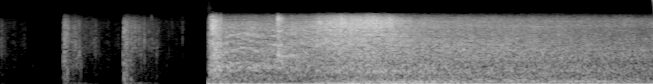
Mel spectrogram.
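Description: A vehicle engine starts and rumbles steadily.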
